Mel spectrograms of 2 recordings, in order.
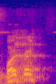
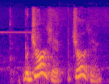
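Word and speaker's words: Bjorkgren: I think the B might be silent. It's not. It could be, but it's not. No. So is it Borgren? Bjorken. The J must be silent.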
